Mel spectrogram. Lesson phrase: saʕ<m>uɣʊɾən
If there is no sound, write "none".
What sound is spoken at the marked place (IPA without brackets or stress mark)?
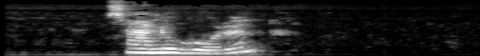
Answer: n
